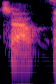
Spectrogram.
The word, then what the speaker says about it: Chao: Yeah, Chow.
